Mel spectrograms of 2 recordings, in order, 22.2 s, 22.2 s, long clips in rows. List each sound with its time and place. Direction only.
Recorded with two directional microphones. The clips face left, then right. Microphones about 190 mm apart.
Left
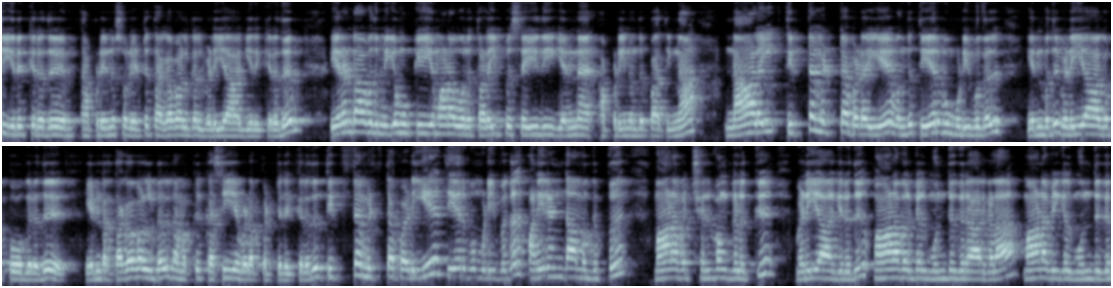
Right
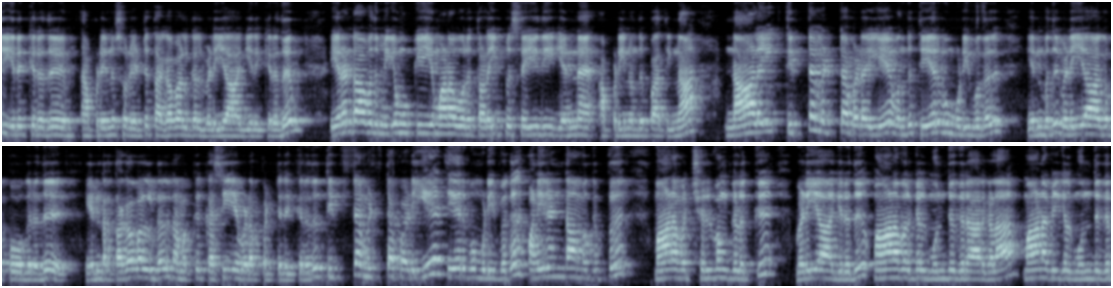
0.0 s speech: 15° left (ahead or behind)
14.9 s speech: centre (ahead or behind)
15.9 s speech: 10° right (ahead or behind)
16.3 s speech: 5° left (ahead or behind)
16.7 s speech: 30° left (ahead or behind)
17.6 s speech: 10° left (ahead or behind)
